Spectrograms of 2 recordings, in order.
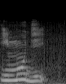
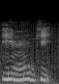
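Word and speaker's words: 이무기: ahora la palabra imugi Yo pensé que como estaba leyéndolo en inglés se se debería pronunciar imui y juraba que era imui todo el tiempo leía imui pero de verdad suena imugi o sea en coreano está escrito de esa forma Esta es una representación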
